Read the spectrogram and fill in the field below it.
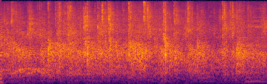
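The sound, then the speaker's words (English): A crowd applauds steadily, a dense, even wash of many hands clapping at a fairly loud level throughout, with no single claps standing out. “I don't know what the applause is for, but if you don't drink and you don't die, this is where you get to be one day, you know.”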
